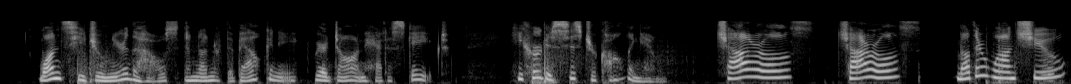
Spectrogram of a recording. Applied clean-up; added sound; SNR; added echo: neural mask model RNNoise.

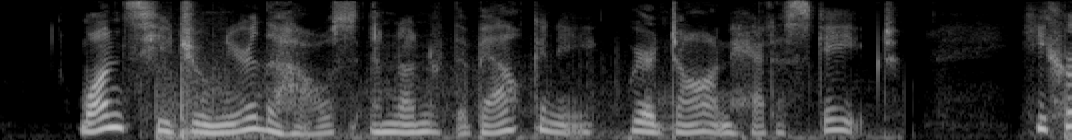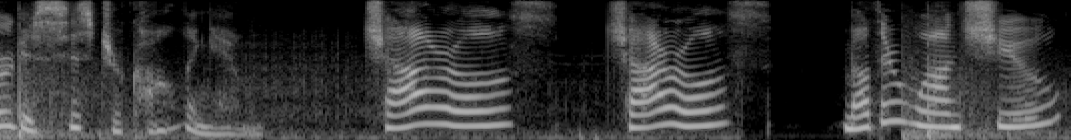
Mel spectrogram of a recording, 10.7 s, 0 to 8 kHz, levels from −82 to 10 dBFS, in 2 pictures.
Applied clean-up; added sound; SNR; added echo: none; Fireworks; 17 dB; none.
